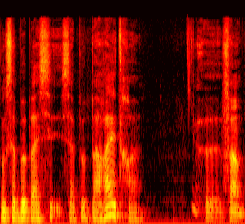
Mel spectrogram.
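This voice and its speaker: A man speaks at a fairly slow pace. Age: 60s. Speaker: poet and writer, former far-left activist. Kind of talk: radio interview. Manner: halting, searching for words.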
